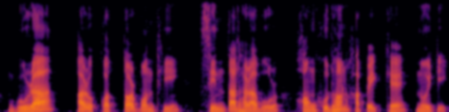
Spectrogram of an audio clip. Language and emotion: Assamese, neutral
